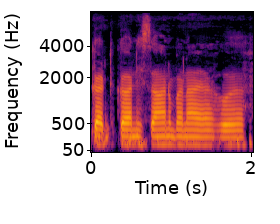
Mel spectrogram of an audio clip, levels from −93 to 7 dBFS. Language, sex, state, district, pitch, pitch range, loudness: Hindi, male, Bihar, Jahanabad, 125 Hz, 120-130 Hz, -17 LUFS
